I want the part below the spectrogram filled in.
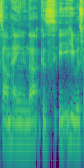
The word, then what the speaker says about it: Samhain: And it's not pronounced Samhain as it was in that show that got cancelled on Netflix recently, Sabrina, the remake.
